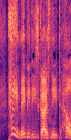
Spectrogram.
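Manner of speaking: plain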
